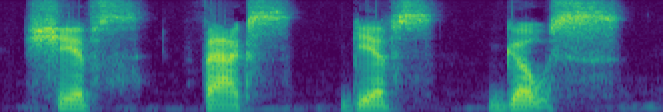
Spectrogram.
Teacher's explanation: este truco te va a facilitar la vida y es simplemente omitir la t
